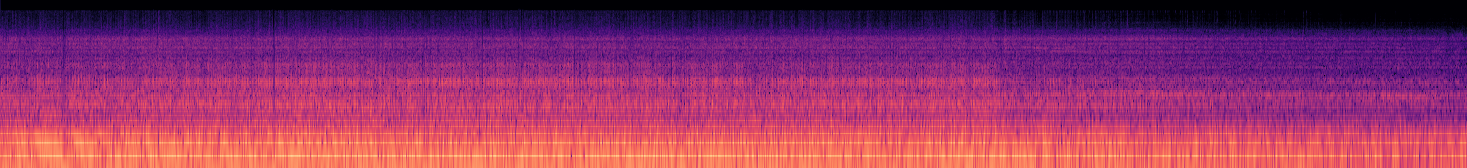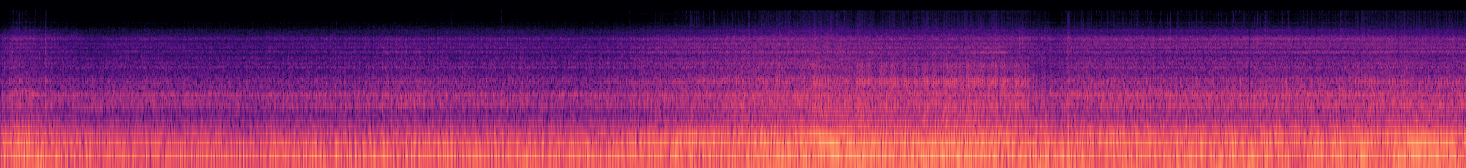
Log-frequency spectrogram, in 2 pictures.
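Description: Motorcycle engine running under load, heard from a camera mounted on the bike's front end, over a steady rush of wind and road noise. About ten seconds in the engine note drops and falls away as the throttle is eased off, then it climbs back up and runs hard again a little past twenty seconds.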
